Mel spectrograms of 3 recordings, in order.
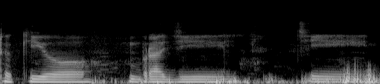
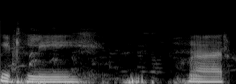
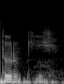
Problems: background sounds at intervals, continuous background conversations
